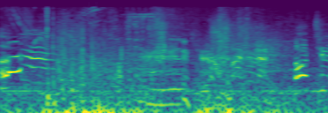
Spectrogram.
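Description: A Depulso spell cast in the game Hogwarts Legacy, a loud whooshing magical blast with deep booming rumble, under shouted voices and other spell effects.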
